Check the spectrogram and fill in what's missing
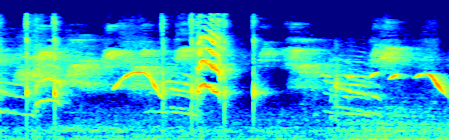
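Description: Young rose-ringed parakeets give overlapping arched, squeaky whistles, rising then falling, about one every second, with a few sharp clicks in a small room.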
